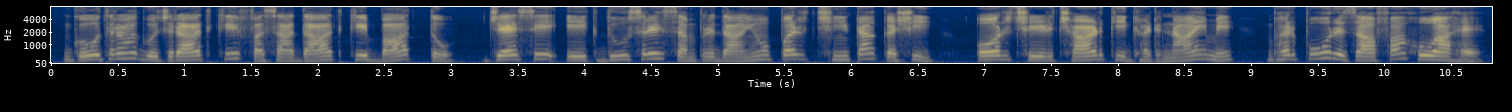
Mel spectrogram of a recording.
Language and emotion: Hindi, neutral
